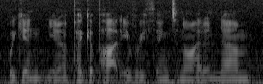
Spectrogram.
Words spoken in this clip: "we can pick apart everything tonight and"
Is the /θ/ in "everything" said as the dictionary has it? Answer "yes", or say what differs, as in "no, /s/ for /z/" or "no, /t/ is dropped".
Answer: yes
